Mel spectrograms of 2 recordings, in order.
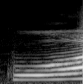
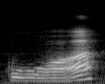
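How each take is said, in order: First: Guo rising from mid pitch, firm and loud; second tone. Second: Guo starting low, dipping before it lifts; third tone. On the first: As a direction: lift Guo upward as in the word for country. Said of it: "aber in einem anderen Ton". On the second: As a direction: sink Guo low as in the word for fruit. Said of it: "Dritte hockende, gemächliche Ton". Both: Shown as a demonstration.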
